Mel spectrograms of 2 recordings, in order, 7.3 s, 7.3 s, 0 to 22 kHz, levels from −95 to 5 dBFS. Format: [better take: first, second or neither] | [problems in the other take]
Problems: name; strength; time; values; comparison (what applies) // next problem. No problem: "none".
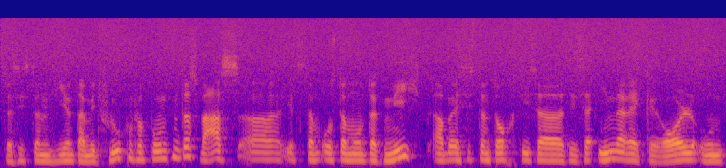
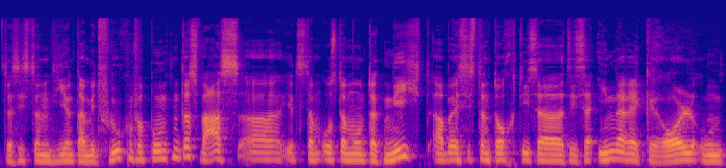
second | hiss; loud; throughout; 5 dB below the speech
